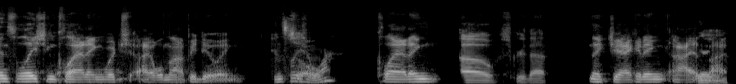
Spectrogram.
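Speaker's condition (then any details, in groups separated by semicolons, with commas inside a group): No condition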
